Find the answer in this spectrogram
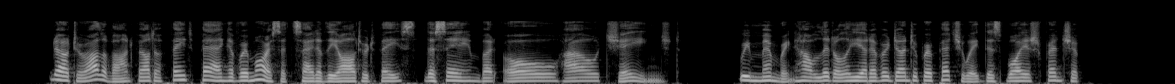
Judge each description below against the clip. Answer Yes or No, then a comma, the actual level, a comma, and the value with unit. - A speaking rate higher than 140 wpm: Yes, average, 175 wpm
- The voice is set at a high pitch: No, medium, 165 Hz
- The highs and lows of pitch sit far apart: No, average, 3.3 semitones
